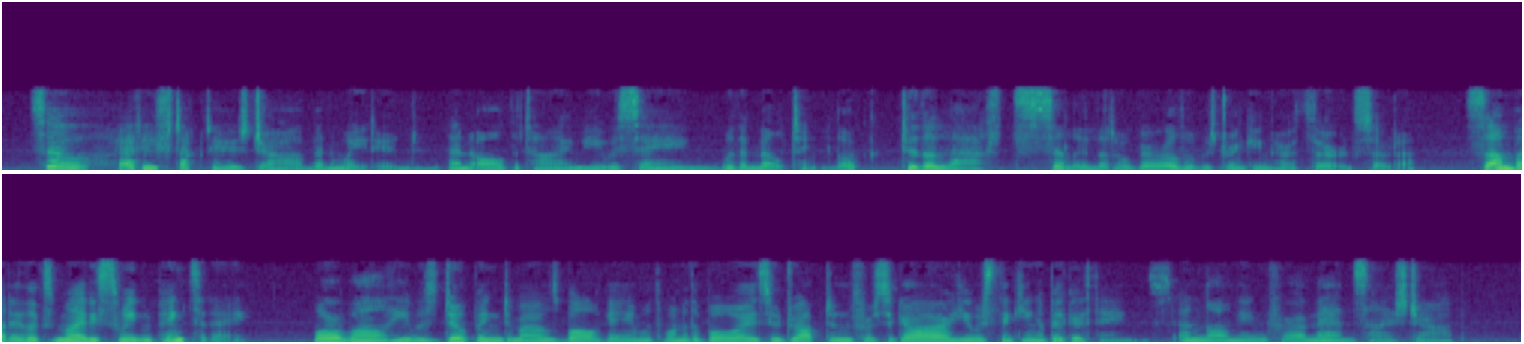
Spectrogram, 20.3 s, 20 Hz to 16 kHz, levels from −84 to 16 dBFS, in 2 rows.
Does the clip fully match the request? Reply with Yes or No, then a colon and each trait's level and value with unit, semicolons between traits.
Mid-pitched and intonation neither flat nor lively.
Yes: medium, 170 Hz; average, 5.0 semitones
